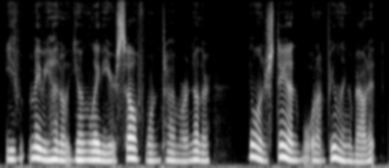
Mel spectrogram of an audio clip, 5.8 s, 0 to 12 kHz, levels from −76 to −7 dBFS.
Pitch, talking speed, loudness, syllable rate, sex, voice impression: 175 Hz, 175 wpm, -17 LUFS, 5.8 syllables/s, female, very feminine, adult-like, thin, slightly tensed, slightly weak, slightly dark, soft, clear, slightly fluent, slightly raspy, cute, slightly cool, intellectual, slightly refreshing, sincere, very calm, friendly, very reassuring, unique, very elegant, slightly wild, sweet, slightly lively, kind, modest, slightly light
